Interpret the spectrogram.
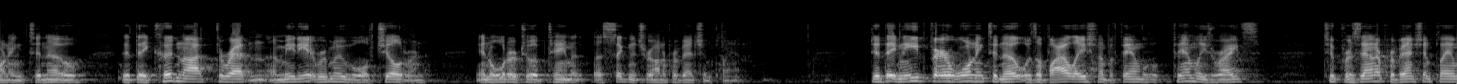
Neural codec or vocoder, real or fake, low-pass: codec, 16 kHz, 8 kbps, FreqCodec, larger model; fake; 7.2 kHz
